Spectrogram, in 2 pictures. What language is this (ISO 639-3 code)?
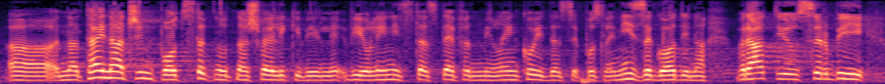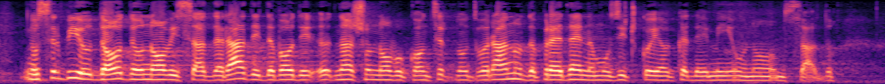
srp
